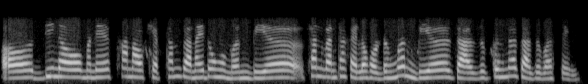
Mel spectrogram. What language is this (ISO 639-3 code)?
brx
